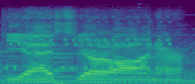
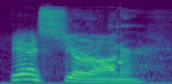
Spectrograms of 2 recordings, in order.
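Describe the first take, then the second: First: It is said with a flat, lifeless voice. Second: It is said with a lively, energetic voice. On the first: "I should have sounded like" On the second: "You said it with too much life in your voice"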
